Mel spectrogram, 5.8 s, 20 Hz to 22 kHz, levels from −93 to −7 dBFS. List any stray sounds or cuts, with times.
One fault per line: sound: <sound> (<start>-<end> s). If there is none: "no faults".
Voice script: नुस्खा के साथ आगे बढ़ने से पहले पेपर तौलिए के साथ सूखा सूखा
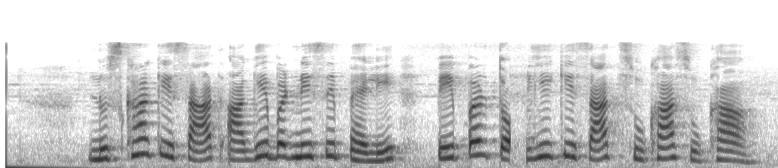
sound: dropout (3.8-4.0 s)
